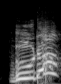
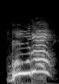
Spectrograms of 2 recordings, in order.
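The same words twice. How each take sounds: First: Said in the usual way. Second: Buddha? squeaked much higher and louder in scornful disbelief; scoffing high-pitched Buddha?; mocking disbelief. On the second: Real, not acted. Mocks the answer Buddha.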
